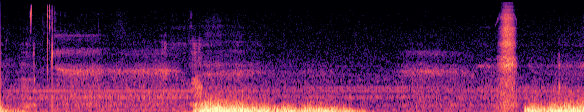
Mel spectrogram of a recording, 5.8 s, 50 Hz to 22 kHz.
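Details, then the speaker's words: IBM PS/2 Model 65SX with an added "Tribble" SCSI adapter, its original SCSI hard drive spinning up at boot: a faint steady whine under the fan hum, then a surge of whooshing as the drive spins up; normal spin-up, followed by a 162 error. "okay it's spun up that hard drive that's still in there sounds like it's trying to read it"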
